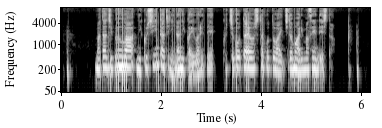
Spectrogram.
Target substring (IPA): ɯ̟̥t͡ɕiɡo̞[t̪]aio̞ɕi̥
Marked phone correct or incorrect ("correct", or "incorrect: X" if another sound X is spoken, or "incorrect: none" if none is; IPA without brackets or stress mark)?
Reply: correct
